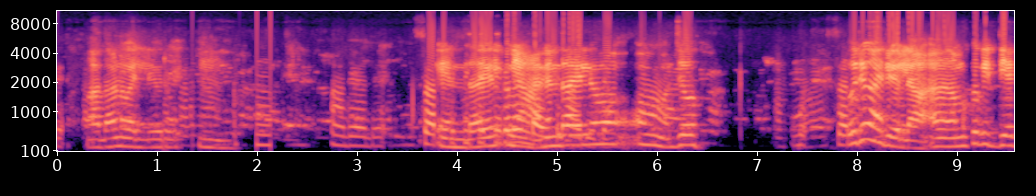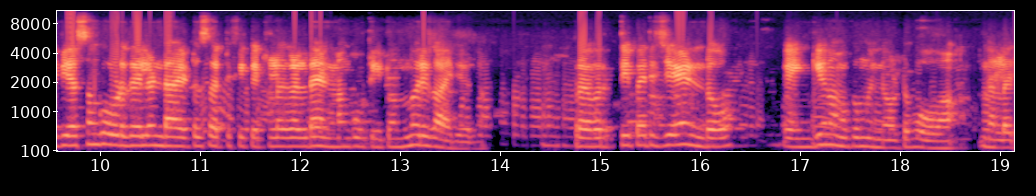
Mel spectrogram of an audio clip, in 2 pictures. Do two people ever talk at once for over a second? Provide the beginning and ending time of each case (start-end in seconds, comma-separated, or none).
3.9-5.5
